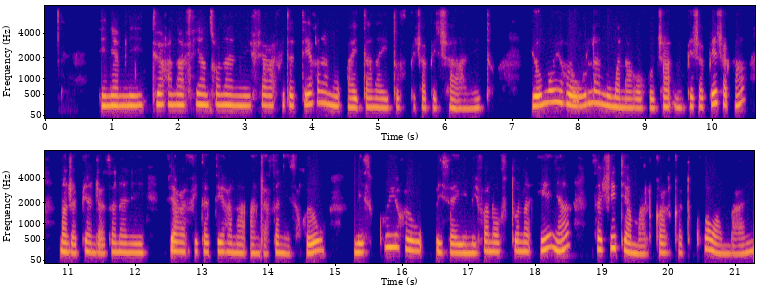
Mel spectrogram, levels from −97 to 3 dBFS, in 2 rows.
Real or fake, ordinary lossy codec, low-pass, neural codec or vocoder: real; Opus, 32 kbps; 7.2 kHz; none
